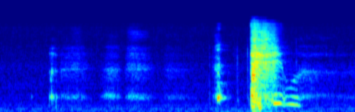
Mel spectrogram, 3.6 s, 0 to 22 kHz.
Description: Me trying not 2 sneeze but failing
